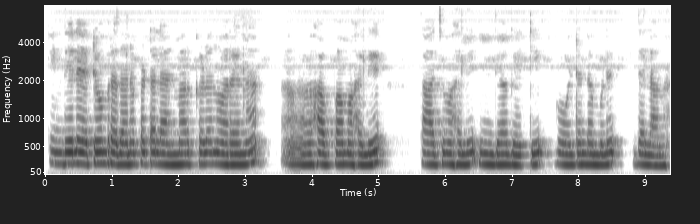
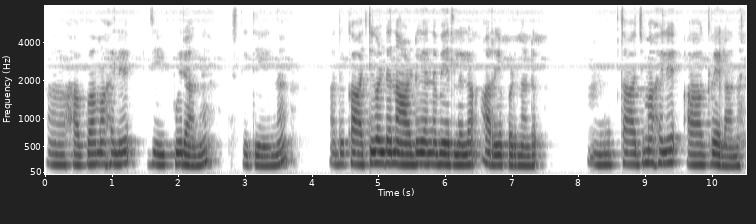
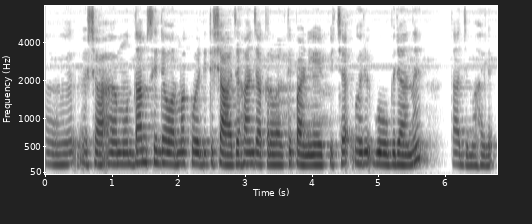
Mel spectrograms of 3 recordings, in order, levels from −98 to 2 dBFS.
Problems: low volume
